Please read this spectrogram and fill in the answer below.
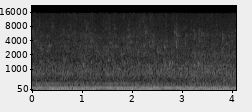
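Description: Reef aquarium water circulation: a steady low hum from the pumps, with faint trickling and dripping of water.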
